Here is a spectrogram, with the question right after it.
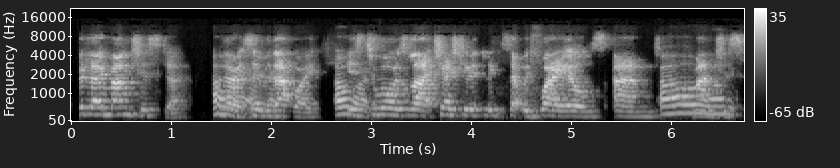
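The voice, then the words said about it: Mixed Cheshire and Yorkshire English accent. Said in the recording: “I've got a funny accent because I've picked up everybody's... they've got Yorkshire in there”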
